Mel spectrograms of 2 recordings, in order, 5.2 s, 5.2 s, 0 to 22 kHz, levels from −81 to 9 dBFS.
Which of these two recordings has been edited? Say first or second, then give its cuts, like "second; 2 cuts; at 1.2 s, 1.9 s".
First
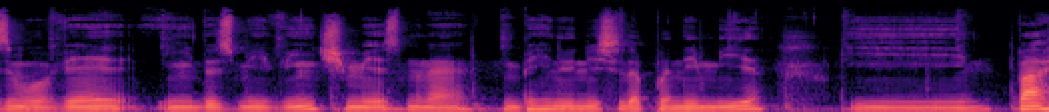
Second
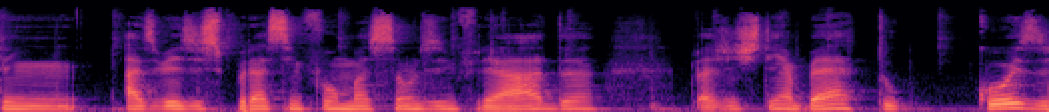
second; 1 cut; at 3.4 s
